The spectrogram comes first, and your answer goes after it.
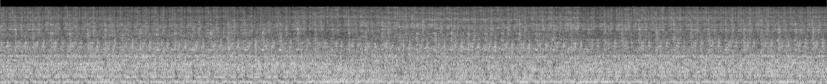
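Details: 1965 Ford F100 240 six after carburetor replacement and oil change, at a slightly raised idle: steady, even low throb under close-up hiss; running smoothly.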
